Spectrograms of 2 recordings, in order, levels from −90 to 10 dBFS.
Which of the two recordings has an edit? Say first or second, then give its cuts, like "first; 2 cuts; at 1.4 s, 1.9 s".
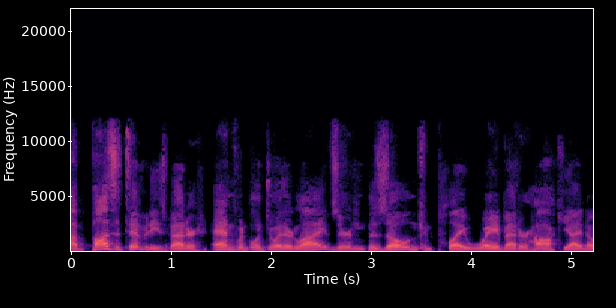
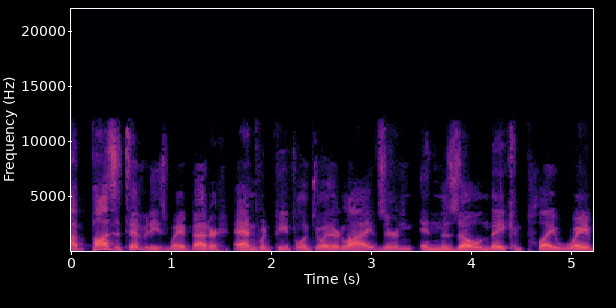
first; 4 cuts; at 0.9 s, 1.8 s, 3.0 s, 3.5 s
